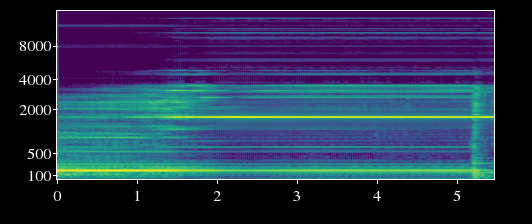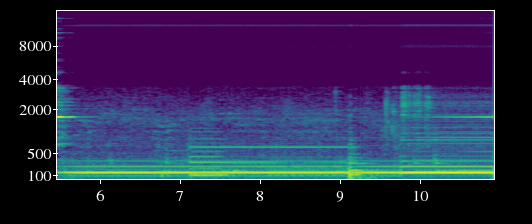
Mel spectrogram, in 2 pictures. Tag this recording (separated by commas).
Reverberation, Musical instrument, Guitar, Music, Plucked string instrument, inside a small room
